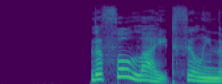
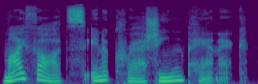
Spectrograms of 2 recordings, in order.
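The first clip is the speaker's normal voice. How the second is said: ordinary delivery, nothing marked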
